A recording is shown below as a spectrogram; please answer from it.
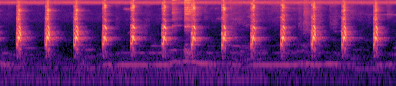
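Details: A steady series of loud, harsh croaks from a white-breasted waterhen, about thirteen in eight seconds, from a recording used to lure birds and for vocal training. A faint high whine persists.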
